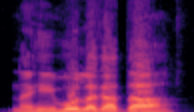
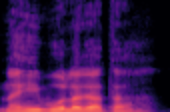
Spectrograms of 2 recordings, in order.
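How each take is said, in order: First: बोला stressed firmly, falling at the end; firm emphasis. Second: Said in the usual way. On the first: Shown as a demonstration. Teacher insisting to students it is not said, with firm stress. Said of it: "समझो बात को।".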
